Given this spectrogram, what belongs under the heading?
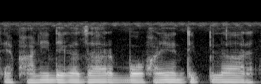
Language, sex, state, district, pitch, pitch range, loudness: Chakma, male, Tripura, Unakoti, 105 Hz, 100-105 Hz, -15 LUFS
